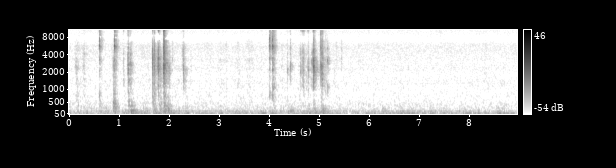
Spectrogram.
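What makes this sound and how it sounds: Fingertips type on the left-side keys of a black plastic Logitech keyboard, producing short, bright plastic clicks in two loose clusters. A steady low hum sits underneath throughout.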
